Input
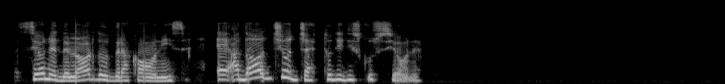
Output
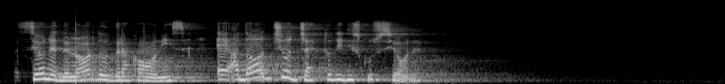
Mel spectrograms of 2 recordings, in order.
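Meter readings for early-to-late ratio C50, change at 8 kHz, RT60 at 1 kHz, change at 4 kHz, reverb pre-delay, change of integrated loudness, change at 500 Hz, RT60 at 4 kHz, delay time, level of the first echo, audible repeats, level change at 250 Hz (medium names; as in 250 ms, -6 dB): 12.0 dB, no reading, 2.0 s, +4.0 dB, 27 ms, +6.0 dB, +5.0 dB, 1.2 s, no echo, no echo, no echo, +7.0 dB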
